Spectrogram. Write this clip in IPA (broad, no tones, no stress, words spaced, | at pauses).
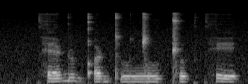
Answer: t̪ʰɛɖuɖqʼoɖtʼu ŋ͡ǀu ǁʊkt̪ʰe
